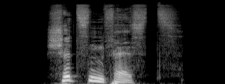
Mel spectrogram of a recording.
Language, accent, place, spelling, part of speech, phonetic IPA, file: German, Germany, Berlin, Schützenfests, noun, [ˈʃʏt͡sn̩ˌfɛst͡s], De-Schützenfests.ogg
- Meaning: genitive of Schützenfest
